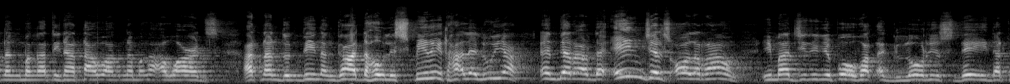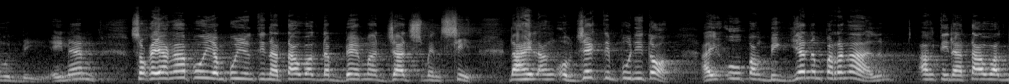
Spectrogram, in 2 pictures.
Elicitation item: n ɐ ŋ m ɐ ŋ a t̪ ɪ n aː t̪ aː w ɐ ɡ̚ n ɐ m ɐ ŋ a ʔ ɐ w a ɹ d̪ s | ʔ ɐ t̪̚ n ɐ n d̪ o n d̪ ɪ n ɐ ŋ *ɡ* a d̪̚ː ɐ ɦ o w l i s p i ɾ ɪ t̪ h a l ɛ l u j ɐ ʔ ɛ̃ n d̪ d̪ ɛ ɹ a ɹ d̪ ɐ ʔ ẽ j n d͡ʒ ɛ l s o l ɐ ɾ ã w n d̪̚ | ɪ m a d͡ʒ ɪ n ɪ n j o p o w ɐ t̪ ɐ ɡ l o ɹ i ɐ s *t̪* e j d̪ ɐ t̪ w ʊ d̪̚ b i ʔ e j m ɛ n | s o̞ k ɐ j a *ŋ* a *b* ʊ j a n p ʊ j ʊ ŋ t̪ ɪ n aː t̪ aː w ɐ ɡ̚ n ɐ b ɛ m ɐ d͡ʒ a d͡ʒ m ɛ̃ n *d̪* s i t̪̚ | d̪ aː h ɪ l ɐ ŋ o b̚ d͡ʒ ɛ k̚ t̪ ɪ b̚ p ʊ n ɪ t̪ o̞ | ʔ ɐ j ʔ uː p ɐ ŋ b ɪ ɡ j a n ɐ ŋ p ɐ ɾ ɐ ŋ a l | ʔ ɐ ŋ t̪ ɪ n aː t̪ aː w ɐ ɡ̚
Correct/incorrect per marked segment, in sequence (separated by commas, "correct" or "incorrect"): correct, incorrect, correct, incorrect, incorrect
